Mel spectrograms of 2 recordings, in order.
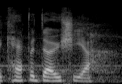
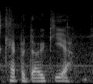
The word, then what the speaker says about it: Cappadocia: And then 2019, though, I'm thinking, I want to go to Cappadocia. I said Cappadocia, but it's actually pronounced Cappadocia now that I've learned that.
